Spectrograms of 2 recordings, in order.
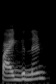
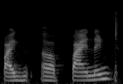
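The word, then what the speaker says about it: poignant: So पाइनेंट, एंड पाइनेंट यहाँ पर ये जो जी होता है साइलेंट होता है, इसे पाइगनेंट नहीं पाइनेंट प्रोनाउंस किया जाता है।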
